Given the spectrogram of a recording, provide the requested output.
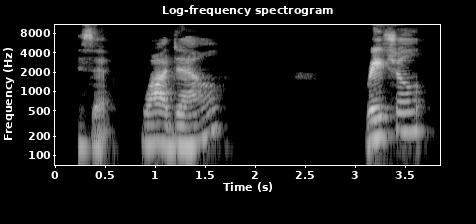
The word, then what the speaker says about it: Waddell: Waddell? Yes, Waddell, yeah.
